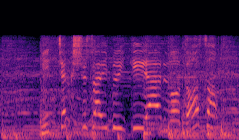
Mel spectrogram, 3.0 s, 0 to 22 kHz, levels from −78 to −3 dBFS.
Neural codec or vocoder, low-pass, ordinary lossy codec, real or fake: none; none; none; real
